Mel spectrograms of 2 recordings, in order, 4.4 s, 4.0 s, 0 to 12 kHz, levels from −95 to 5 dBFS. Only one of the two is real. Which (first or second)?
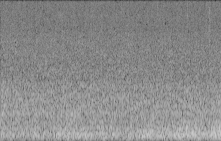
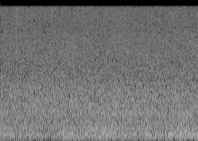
first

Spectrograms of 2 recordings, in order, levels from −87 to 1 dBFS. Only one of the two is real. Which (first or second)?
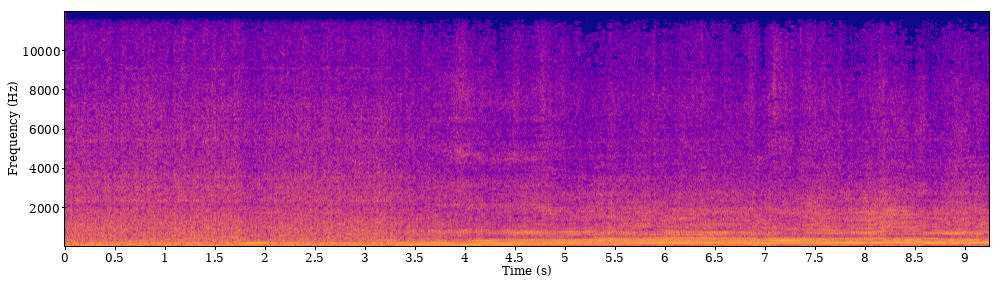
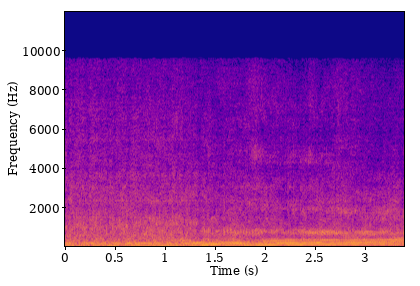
first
